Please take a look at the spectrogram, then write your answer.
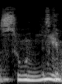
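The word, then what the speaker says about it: Soon-Yi: Also, ja, Suni heißt die.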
